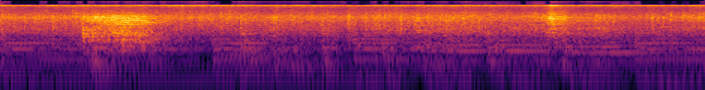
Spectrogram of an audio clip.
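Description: Egg chutney being stirred in oil in a pan, with a continuous close sizzle and two louder hissing bursts as the mixture is turned, and nobody speaking.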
